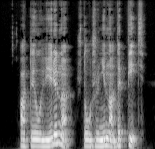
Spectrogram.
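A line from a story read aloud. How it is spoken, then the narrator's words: Speaking through gritted teeth. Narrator (Russian): сквозь зубы процедил человек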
